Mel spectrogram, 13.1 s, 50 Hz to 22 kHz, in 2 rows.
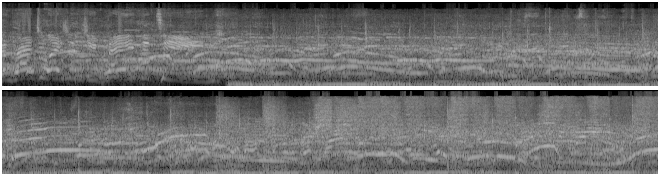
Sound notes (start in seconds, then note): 2.2 upbeat music; 2.3 cheerleaders yelling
